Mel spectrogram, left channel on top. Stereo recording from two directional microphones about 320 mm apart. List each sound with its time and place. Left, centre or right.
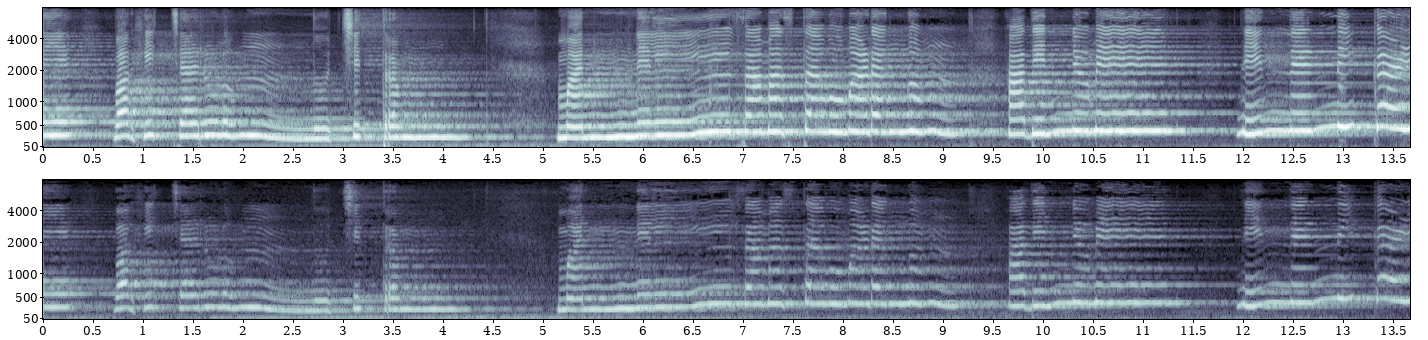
0.0 s mantra: left
0.7 s a man's voice: left
5.1 s mantra: left
9.6 s music: left
11.9 s a sound: left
